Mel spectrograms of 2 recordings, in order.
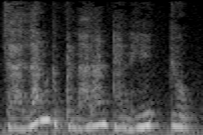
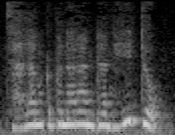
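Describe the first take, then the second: First: Awed hushed whisper of scripture. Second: "jalan, kebenaran, dan hidup" said louder, "kebenaran" stressed, "hidup" rising; louder, eager repeat of the phrase; excited realization. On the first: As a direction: murmur the words as if struck by them. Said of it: "Langsung des ini hati saya". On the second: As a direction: proclaim it like a discovery. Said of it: "Berarti Tuhannya orang Kristen ini". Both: Retold or imitated.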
